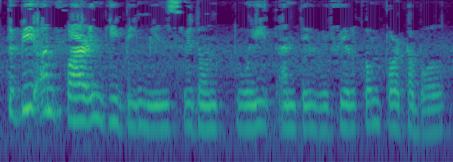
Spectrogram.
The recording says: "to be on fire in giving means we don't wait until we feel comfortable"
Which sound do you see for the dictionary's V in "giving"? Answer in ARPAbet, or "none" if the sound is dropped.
B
